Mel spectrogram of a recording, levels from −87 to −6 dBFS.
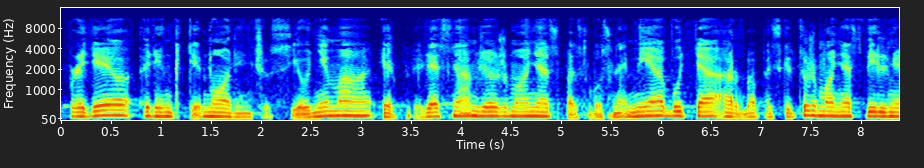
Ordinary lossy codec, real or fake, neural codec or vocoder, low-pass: MP3, 48 kbps; real; none; 14.4 kHz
